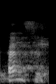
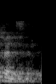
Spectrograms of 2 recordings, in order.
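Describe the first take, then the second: First: "pencil" with a weighted PEN and falling end; PEN-sil, front-stressed; stress on first syllable. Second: Said in the usual way. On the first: Shown as a demonstration. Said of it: "The stress is on first syllable". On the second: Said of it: "it's not just pencil".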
